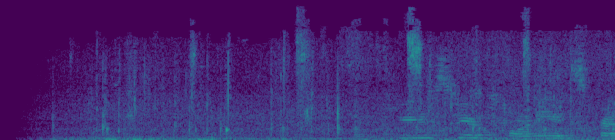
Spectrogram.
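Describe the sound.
Hooves of a chocolate brown mare clip-clopping as she is ridden to the front door of a computer software business. Hard, irregular clops run over steady broad background noise, with some talk toward the end.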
